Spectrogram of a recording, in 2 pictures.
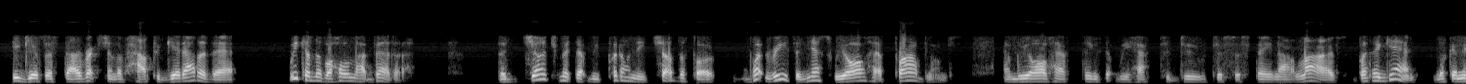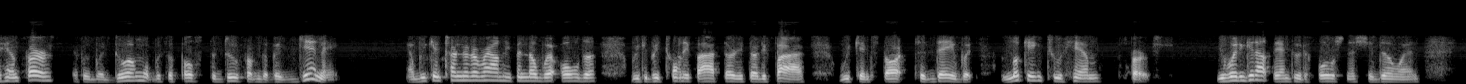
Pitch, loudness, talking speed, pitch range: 145 Hz, -20 LUFS, 210 wpm, 125-170 Hz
